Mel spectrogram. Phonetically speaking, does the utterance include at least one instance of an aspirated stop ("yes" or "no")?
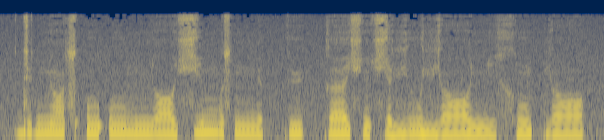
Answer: no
